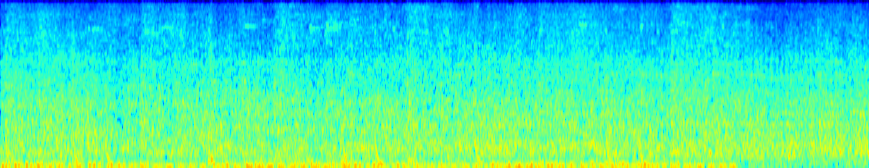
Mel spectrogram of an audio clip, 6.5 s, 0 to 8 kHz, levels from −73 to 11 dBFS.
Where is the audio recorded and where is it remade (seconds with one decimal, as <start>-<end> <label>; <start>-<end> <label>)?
0.0-1.0 remade; 1.0-4.0 recorded; 4.0-6.5 remade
